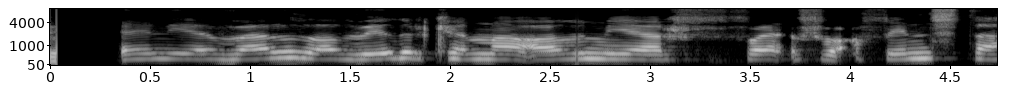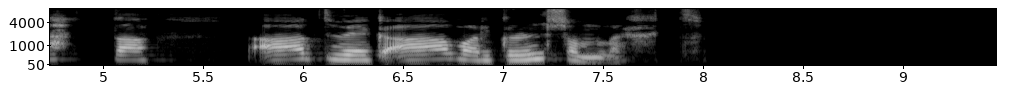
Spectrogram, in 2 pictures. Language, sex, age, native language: Icelandic, male, 8, Icelandic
